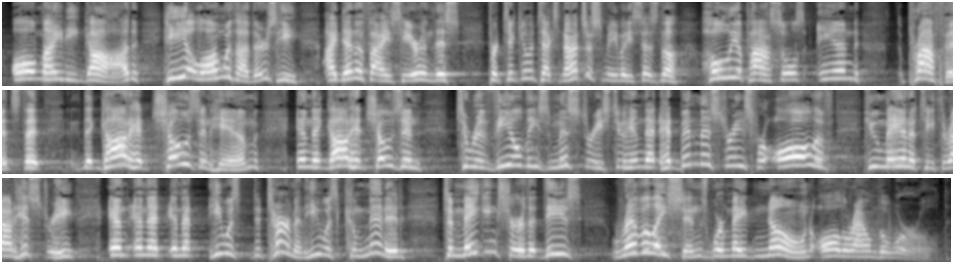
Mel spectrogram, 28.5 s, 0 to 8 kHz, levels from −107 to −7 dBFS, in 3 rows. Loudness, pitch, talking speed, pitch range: -18 LUFS, 260 Hz, 160 wpm, 230-300 Hz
